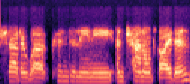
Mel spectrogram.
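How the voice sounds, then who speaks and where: A fairly quick delivery in a British accent. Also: woman. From England. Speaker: spiritual practitioner, tarot reader. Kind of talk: podcast interview.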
